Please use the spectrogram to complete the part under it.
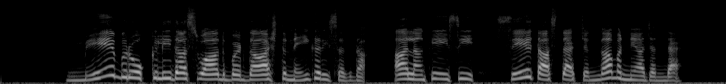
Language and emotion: Dogri, disgusted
